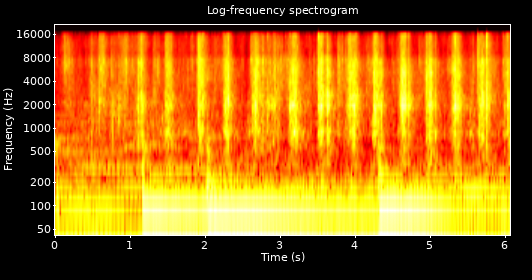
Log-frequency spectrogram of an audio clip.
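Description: Hand-twisted disposable salt grinder grinding coarse Himalayan pink salt: a rapid run of dry rasping clicks, several a second, with steady background music beneath.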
